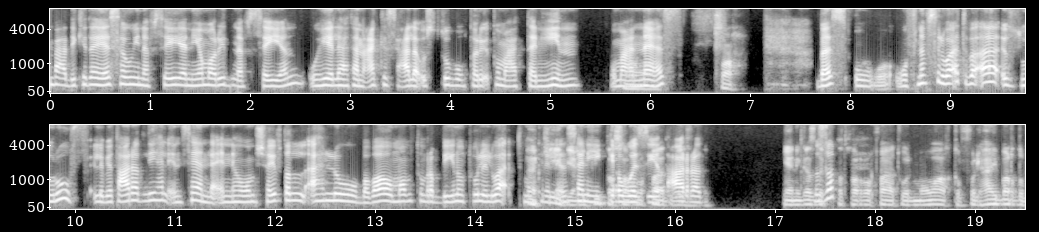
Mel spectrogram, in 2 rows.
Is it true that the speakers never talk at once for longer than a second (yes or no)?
no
